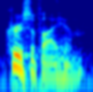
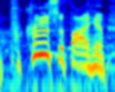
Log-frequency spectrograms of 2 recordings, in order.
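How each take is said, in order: First: Low, hushed retelling of a crowd's shout; understated retold shout. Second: Drawn-out, moderately raised mock roar; retold mob roar. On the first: Crowd answers Pilate, shout retold low and quiet. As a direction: report the shout very softly and low. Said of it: "And they shouted back". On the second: Mob answers Pilate's challenge, slow half-shouted roar. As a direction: imitate a mob calling out, stretching it slowly. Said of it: "the mob roared even louder".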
